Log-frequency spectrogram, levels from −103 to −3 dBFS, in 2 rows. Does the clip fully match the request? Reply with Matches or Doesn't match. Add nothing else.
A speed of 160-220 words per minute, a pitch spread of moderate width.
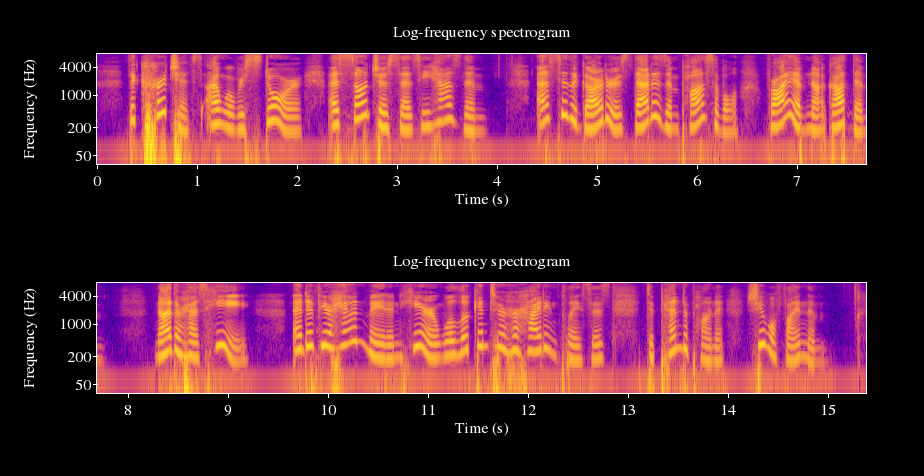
Doesn't match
